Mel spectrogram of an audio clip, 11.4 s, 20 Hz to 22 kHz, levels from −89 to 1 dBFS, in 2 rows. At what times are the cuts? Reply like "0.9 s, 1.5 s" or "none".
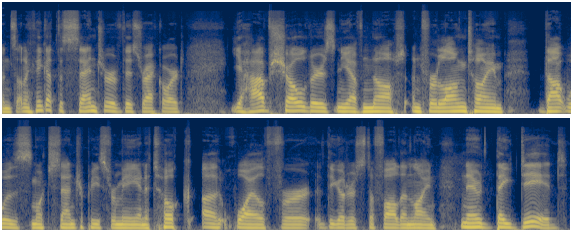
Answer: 6.0 s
